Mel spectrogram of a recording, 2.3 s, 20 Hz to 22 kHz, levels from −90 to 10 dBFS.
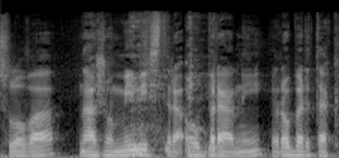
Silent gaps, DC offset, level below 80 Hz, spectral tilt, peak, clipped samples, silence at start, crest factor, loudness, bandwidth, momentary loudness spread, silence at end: none; 0.2%; -42 dBFS; -5.5 dB/octave; -8 dBFS; under 0.1%; 0 s; 16 dB; -23 LUFS; 16 kHz; 3 LU; 0 s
